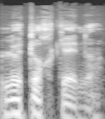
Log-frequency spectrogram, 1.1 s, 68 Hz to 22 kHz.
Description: Le Torquesne (French pronunciation: [lə tɔʁkɛn]
Fr-Le_Torquesne.ogg.mp3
